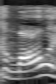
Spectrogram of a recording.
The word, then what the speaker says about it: Kamala: actually So pronounce her name And right. Kamala Harris, if I Kamala, were a man, Kamala.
